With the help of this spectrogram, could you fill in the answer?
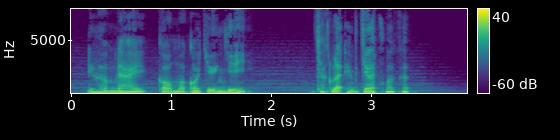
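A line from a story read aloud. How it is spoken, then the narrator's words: Trembling voice. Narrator (Vietnamese): Chị, giọng nói vẫn run rẩy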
